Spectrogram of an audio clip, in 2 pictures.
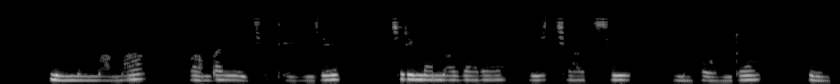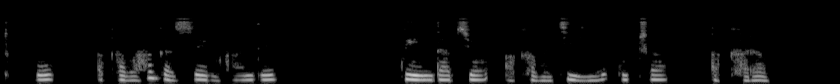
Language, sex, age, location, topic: Kinyarwanda, female, 25-35, Kigali, health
